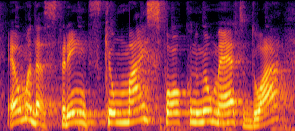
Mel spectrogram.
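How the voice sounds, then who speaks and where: A woman's voice: on the high side, expressive, moderate pace. A Brazilian woman with a Brazilian accent who teaches English pronunciation in a chatty video lesson and drills words by repeating them. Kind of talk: lively video lesson commentary.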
